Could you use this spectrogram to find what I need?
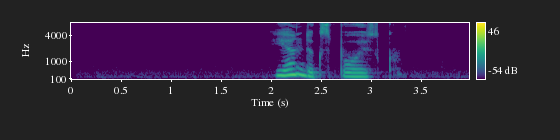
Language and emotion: Russian, sad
